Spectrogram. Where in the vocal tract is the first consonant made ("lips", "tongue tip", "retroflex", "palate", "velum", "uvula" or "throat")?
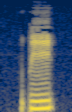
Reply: lips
